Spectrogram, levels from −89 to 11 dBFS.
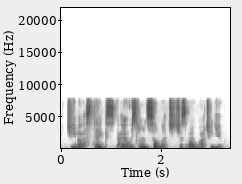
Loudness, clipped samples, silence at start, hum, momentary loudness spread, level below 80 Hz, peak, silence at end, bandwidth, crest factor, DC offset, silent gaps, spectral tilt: -24 LUFS; under 0.1%; 0.15 s; none; 9 LU; -74 dBFS; -8 dBFS; 0.15 s; 8 kHz; 18 dB; under 0.1%; none; -2 dB/octave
